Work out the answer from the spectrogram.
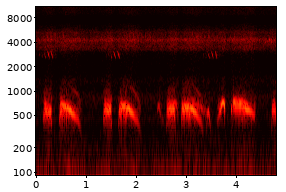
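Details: Spotted dove used as a decoy in Vietnam, singing in the lèo dặm manner: short coos each answered by a longer falling coo, about fifty a minute, with a faint high hiss behind.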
